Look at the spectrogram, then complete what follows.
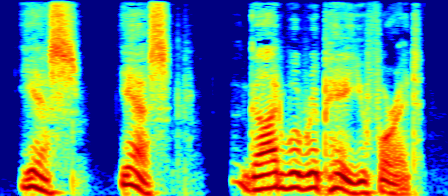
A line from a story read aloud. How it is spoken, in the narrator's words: faltered Sonya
